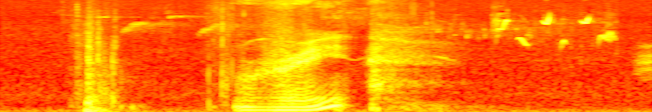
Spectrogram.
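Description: A car door creaks open.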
